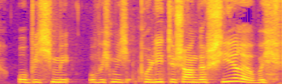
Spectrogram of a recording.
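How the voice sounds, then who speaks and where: A woman's fairly high voice at a moderate pace. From Austria, Vienna. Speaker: political scientist. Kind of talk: interview. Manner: hesitant, many fillers.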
